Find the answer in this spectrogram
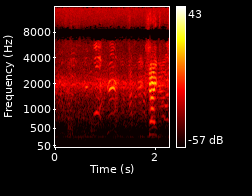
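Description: A series of short honking calls, each rising then falling in pitch, a few over the two seconds and loudest near the end.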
